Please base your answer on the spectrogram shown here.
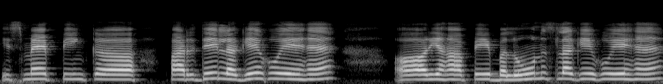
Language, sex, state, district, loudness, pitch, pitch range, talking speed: Hindi, female, Uttar Pradesh, Lalitpur, -16 LUFS, 240 Hz, 230-250 Hz, 120 wpm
